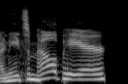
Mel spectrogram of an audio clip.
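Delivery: high, called-out delivery. In a tabletop game, a player's character calls to allies: shouting for help. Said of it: "then I will shout".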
